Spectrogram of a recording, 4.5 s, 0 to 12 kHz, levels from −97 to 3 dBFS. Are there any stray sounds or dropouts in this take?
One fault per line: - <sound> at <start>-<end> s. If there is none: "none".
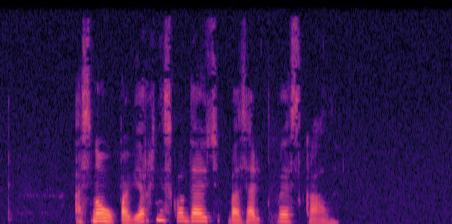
- dropout at 2.7-2.8 s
